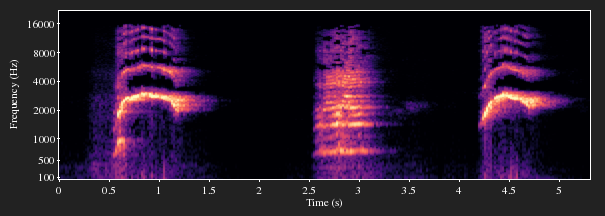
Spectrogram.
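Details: A black-capped lory, recorded as a challenge call to provoke other lories to answer, gives three loud, harsh whistles about every 1.8 seconds, the first and last sharply rising then levelling, the middle one buzzier.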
